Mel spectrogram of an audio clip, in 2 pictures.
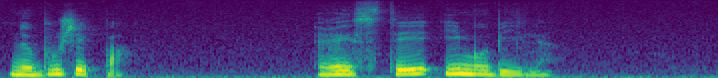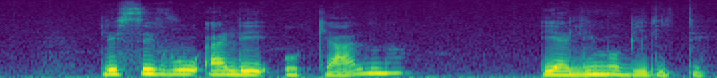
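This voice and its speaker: Slow, mellow woman guiding relaxation. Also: lowish voice. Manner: calm, unhurried, soothing instructions with pauses. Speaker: yoga nidra instructor. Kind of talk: guided relaxation meditation.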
